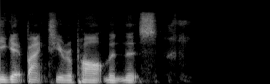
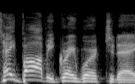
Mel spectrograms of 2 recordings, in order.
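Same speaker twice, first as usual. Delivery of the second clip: much higher, loud hearty boss shout; boss calling out; 7 semitones higher, 4 dB louder than usual. Retold or imitated. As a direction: call out like a proud foreman.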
